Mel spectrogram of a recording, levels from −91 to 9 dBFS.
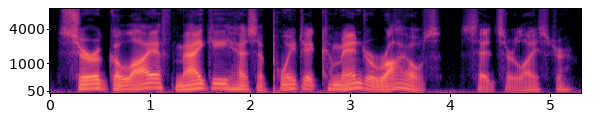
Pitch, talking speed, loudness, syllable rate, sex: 95 Hz, 115 wpm, -21 LUFS, 3.6 syllables/s, male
